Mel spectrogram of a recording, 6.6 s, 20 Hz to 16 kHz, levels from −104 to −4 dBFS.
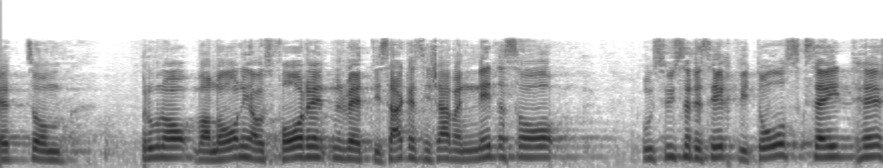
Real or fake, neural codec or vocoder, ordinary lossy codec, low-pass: fake; codec, 16 kHz, 8 kbps, FreqCodec, larger model; none; 7.2 kHz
